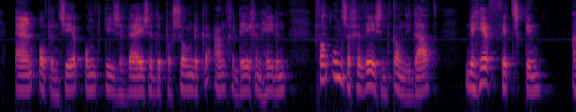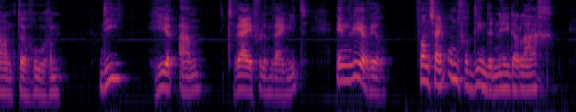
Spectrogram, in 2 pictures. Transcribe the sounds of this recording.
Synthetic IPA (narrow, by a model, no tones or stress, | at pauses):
ɛnɔpənzɪːɹɔnkizəʋɛjzədəpəɹsownləkəʔaːnχəlejχənɦejdən | v̥ɑnɔnzəχəʋejzənkɑndidaːt | dəɦɪːɹfɪtskɪn | ʔaːntəruːrən | di | hɦiːɹaːn | tʋɛjfələnʋɛjnit | ɪnʋɪːɹʋɪlˠ | v̥ɑnzɛjnɔnvəɹdindənejdəɹlaːχ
